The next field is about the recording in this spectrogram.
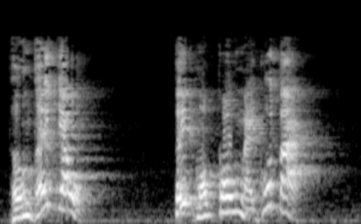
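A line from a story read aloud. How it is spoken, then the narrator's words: Monk shouting. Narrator (Vietnamese): Gã hòa thượng quát lên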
